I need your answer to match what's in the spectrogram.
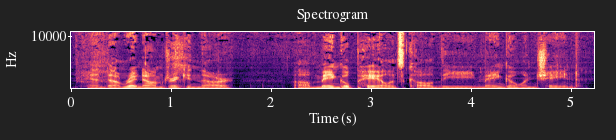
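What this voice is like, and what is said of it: Smooth low radio-announcer voice. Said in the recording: “You just have that the perfect voice for coming up next. ... NPR voice ... he's almost got the pillow talk voice.”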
